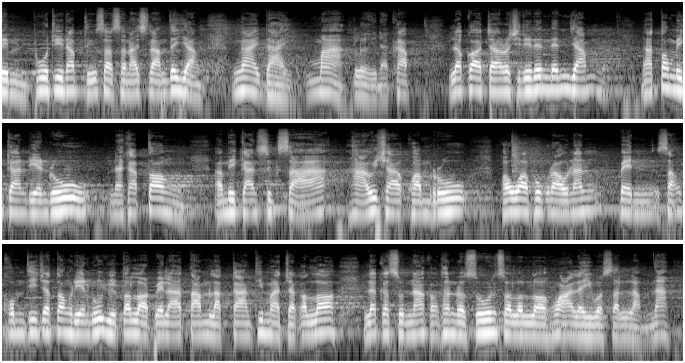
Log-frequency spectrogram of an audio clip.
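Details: Adult man speaking Thai; Normal adult male speech.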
